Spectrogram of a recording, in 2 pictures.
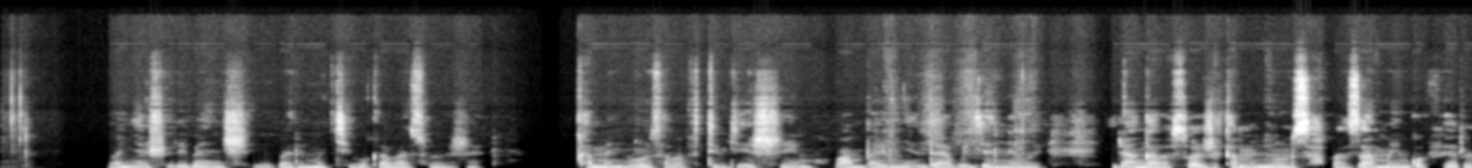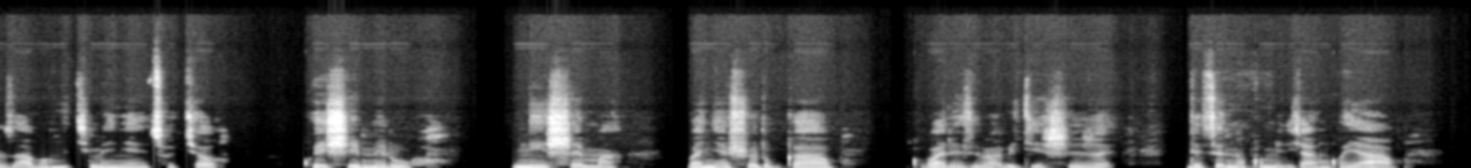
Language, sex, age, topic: Kinyarwanda, female, 25-35, education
